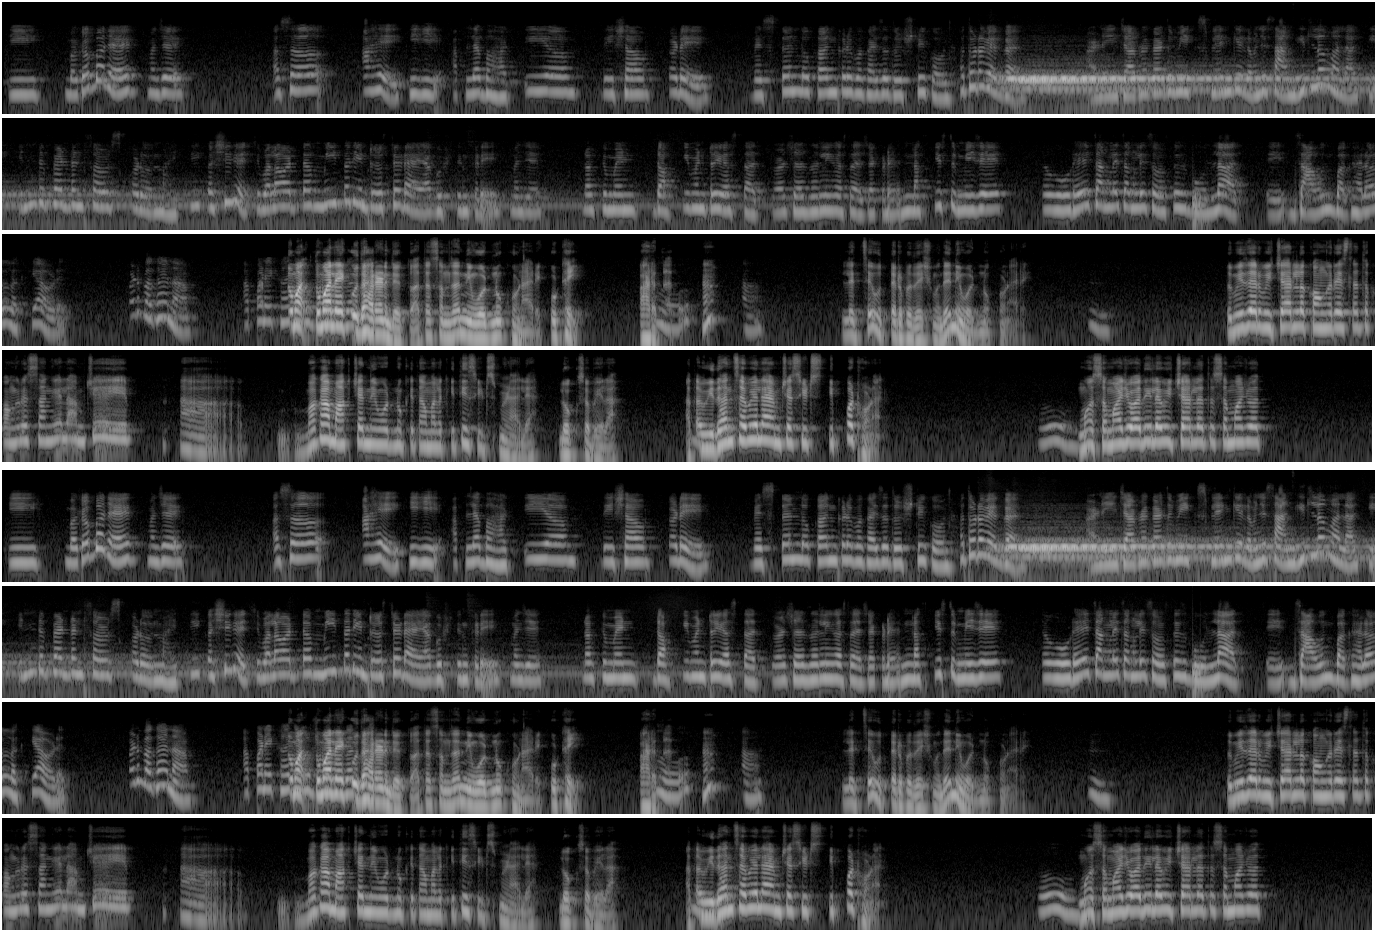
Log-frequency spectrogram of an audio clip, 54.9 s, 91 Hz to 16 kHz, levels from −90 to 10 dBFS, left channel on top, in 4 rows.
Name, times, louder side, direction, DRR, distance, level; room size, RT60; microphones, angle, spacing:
voice 1, 0.0-1.8 2.7-3.2 3.6-7.1 7.5-10.2 10.8-19.1 19.5-23.7 24.1-26.1 26.4-28.1 28.7-29.4 30.0-31.0 34.0-34.3 34.9-35.1 38.3-38.6 48.1-48.3 51.5-52.0, right 4 dB, 80° right, 0.6 m, -36 dB
sound 1, 9.8-21.4 25.6-25.7, equal, 35° right, 0.8 m, -34 dB
voice 2, 30.3-33.2 33.8-34.2 34.5-34.6 35.9-37.6 39.7-42.5 43.0-43.4 43.9-47.3 48.1-50.0 52.0-53.8, left 3 dB, 25° left, 0.4 m, -29 dB
9.4 x 6.7 x 5.0 m
head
